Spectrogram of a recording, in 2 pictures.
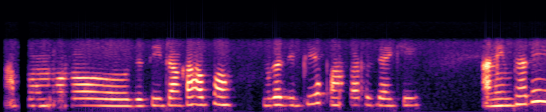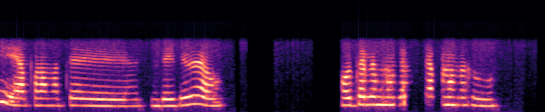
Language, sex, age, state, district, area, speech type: Odia, female, 18-30, Odisha, Bhadrak, rural, conversation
